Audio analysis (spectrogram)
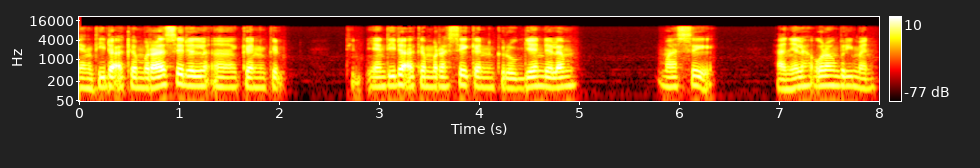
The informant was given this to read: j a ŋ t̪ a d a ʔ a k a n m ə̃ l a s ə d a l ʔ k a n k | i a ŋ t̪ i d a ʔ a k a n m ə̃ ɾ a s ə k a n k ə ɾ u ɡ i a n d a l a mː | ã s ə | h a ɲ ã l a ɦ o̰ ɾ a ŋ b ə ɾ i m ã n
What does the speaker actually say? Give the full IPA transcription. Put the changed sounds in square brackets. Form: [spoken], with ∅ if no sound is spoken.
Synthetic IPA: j a ŋ t̪ [i] d a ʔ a k a n m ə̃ [ɾ] a s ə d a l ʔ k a n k | [j] a ŋ t̪ i d a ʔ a k a n m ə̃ ɾ a s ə k a n k ə ɾ u ɡ i a n d a l a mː | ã s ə | h a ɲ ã l a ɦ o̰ ɾ a ŋ b ə ɾ i m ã n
